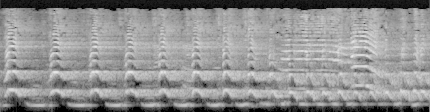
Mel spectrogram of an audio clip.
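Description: A siamang gives loud, resonant barks repeated about twice a second, ending in rising whooping notes.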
